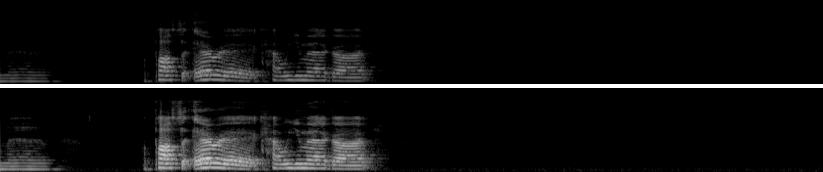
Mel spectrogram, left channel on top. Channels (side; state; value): left; quieter; 14.6 dB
